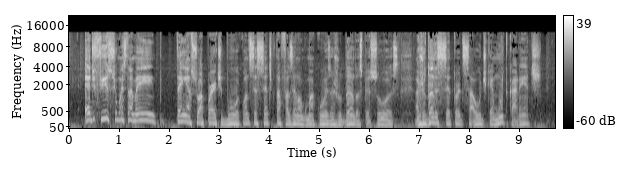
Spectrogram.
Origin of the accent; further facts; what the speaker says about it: Guaxupé, Minas Gerais, Brazil; Eu sou de Guaxupé mesmo, natural de Guaxupé.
